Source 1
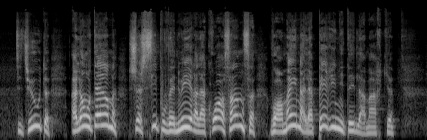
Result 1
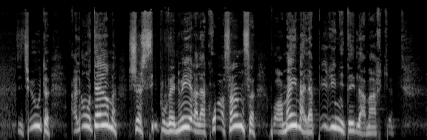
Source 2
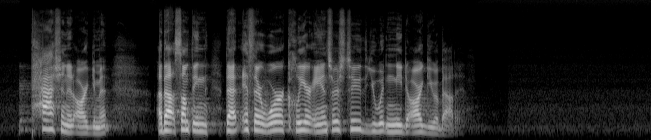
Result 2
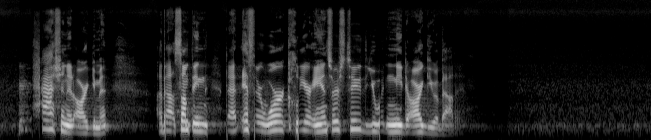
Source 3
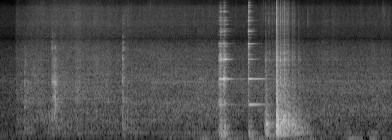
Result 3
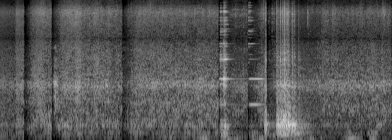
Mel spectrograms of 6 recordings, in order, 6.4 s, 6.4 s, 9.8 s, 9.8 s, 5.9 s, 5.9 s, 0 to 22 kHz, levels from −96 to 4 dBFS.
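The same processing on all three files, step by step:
graphic EQ with 31 bands 315 Hz +12 dB, 2 kHz +11 dB, 16 kHz +12 dB; slow attack 236 ms; reverb removal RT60 1.7 s; normalise loudness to -24 LUFS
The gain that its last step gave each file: +1.0 dB, +1.0 dB, +8.5 dB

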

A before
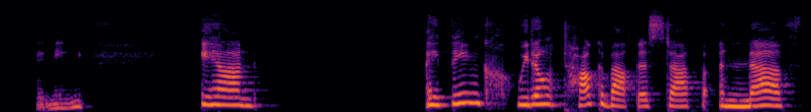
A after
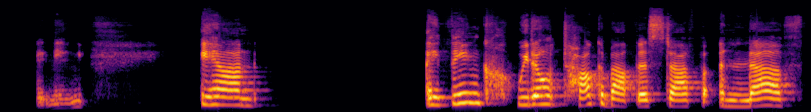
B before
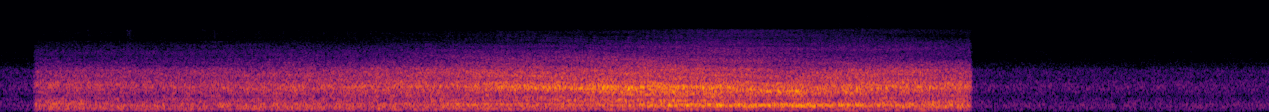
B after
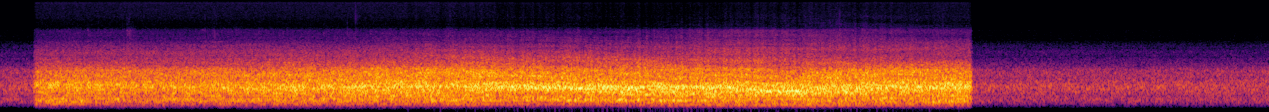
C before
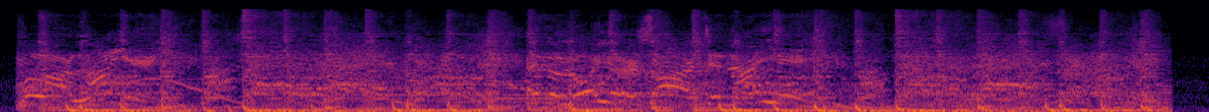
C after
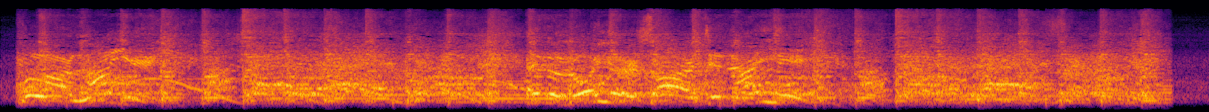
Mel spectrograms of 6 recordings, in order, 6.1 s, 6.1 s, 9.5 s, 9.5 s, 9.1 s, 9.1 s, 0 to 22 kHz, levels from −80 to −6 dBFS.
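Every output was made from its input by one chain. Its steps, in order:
steep high-pass 410 Hz 36 dB/octave; treble shelf 3.6 kHz -7.5 dB; peak limiter -24.5 dBFS; peak normalisation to -2 dBFS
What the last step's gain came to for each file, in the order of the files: +22.5 dB, +22.5 dB, +23.5 dB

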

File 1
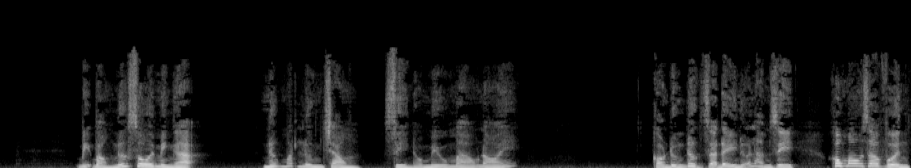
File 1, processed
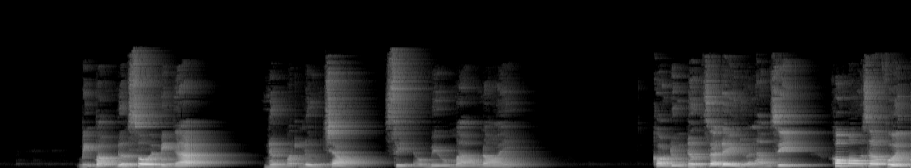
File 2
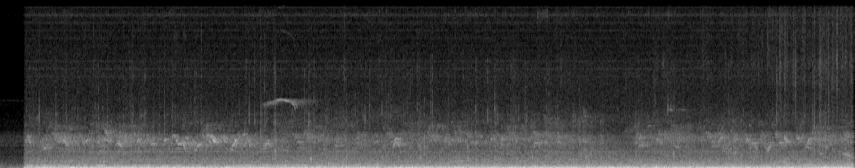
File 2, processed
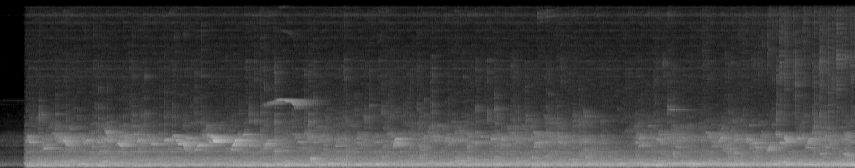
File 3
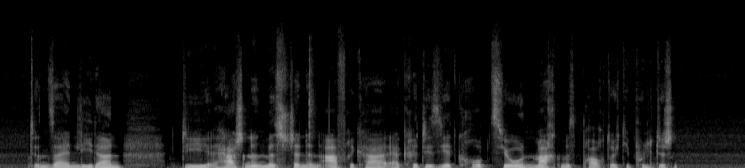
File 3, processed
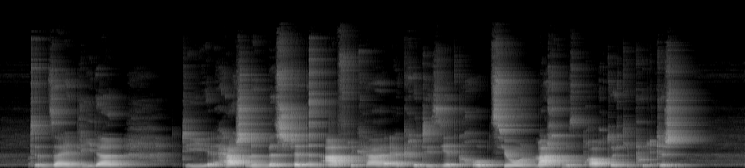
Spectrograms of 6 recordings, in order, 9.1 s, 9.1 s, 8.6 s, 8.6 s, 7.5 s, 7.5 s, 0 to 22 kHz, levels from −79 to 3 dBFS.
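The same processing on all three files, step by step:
spectral sustain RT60 0.85 s; ladder high-pass 440 Hz, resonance 40%; normalise loudness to -23 LUFS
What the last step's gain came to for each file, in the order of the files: +2.0 dB, +8.5 dB, +11.0 dB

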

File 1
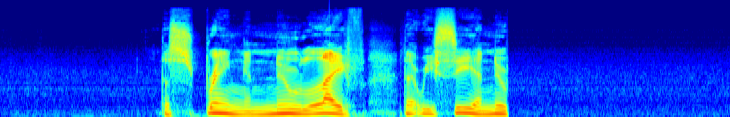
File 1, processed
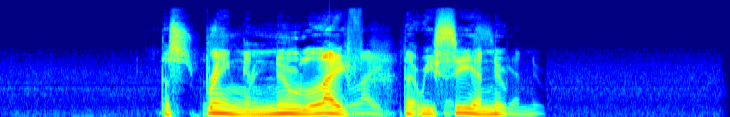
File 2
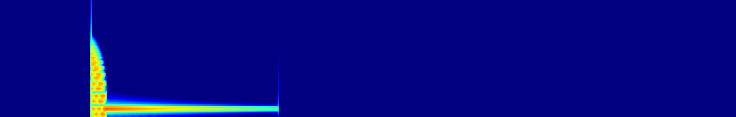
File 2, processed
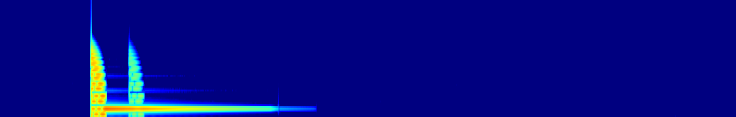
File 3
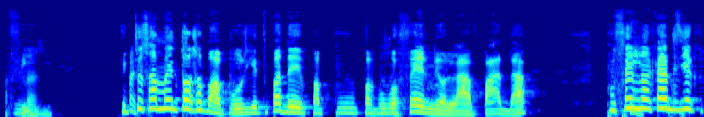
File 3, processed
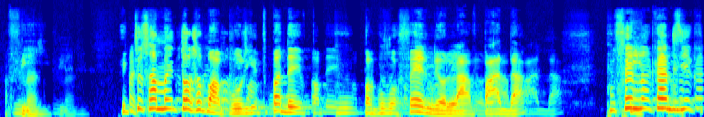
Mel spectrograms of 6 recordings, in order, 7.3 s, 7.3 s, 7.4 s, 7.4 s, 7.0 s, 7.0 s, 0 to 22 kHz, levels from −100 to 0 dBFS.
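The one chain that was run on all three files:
echo from a far wall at 65 m, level -21 dB; endings held to a fixed fall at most 170 dB/s; normalise loudness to -27 LUFS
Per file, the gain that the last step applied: -2.5 dB, -1.0 dB, +18.5 dB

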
